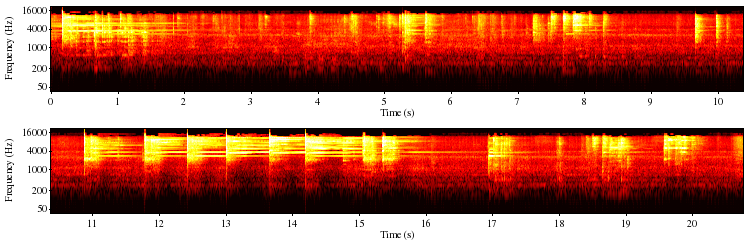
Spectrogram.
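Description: A hammer rings sharply on hot metal on an anvil.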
